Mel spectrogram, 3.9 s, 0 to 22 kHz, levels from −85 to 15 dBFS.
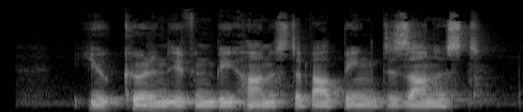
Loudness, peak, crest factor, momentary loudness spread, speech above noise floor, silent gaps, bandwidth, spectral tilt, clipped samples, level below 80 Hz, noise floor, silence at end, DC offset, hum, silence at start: -29 LUFS; -10 dBFS; 20 dB; 7 LU; 31 dB; none; 15 kHz; -4.5 dB/octave; under 0.1%; -74 dBFS; -59 dBFS; 0.3 s; under 0.1%; none; 0.65 s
